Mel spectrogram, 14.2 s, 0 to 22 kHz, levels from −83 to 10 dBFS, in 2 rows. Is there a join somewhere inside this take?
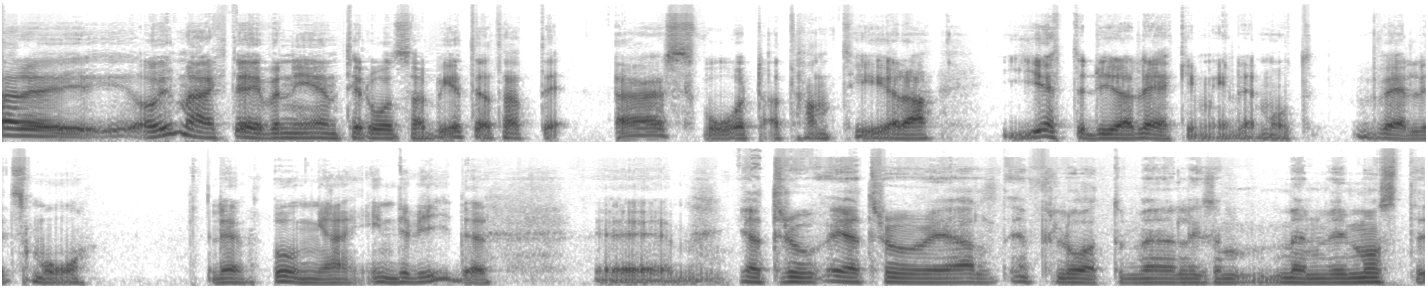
no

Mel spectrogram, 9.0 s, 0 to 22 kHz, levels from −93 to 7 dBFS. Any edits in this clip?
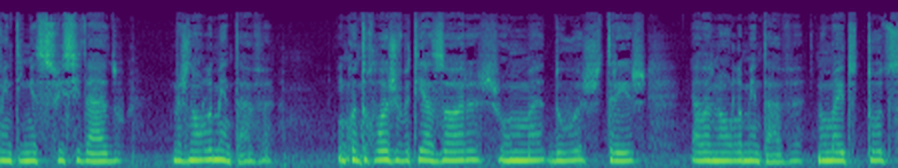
no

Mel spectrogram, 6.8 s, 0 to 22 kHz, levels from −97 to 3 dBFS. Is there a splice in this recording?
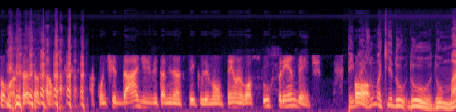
yes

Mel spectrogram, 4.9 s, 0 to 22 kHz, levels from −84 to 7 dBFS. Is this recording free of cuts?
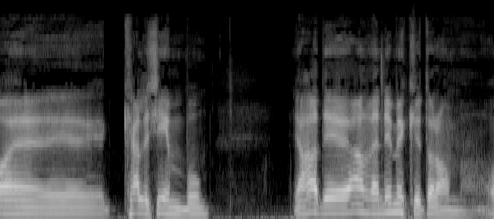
yes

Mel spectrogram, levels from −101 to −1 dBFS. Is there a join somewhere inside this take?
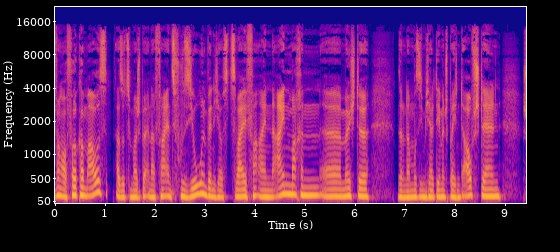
yes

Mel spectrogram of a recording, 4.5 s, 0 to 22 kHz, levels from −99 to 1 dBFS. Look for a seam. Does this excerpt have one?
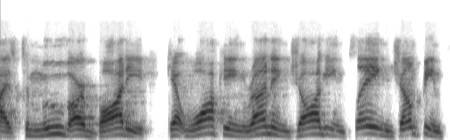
no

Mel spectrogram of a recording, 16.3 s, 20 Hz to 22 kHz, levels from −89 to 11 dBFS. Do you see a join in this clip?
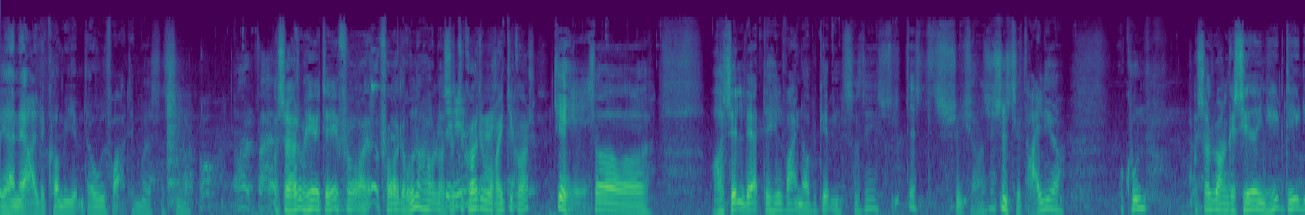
yes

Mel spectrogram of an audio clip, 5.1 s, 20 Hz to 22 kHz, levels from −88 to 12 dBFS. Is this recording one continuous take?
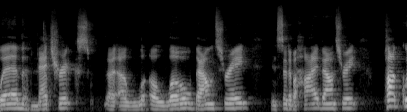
yes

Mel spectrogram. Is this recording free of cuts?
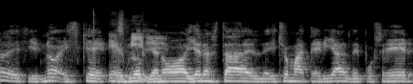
no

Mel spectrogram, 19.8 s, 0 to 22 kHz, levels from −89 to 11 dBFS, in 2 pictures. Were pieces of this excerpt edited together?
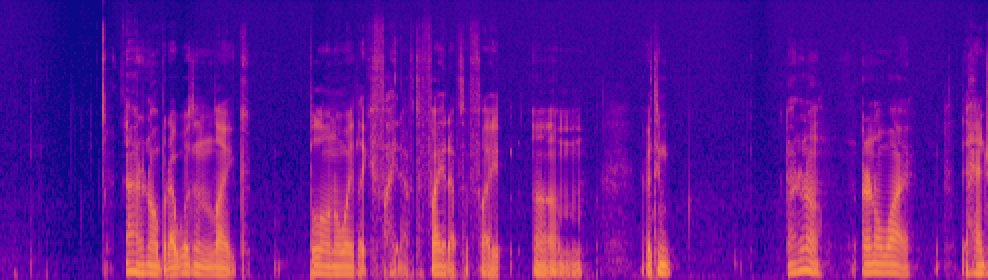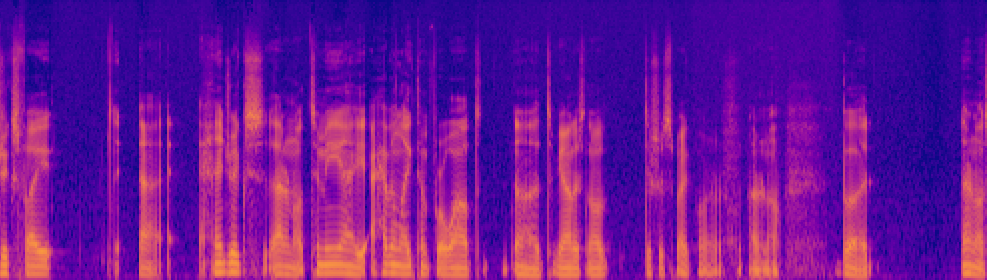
yes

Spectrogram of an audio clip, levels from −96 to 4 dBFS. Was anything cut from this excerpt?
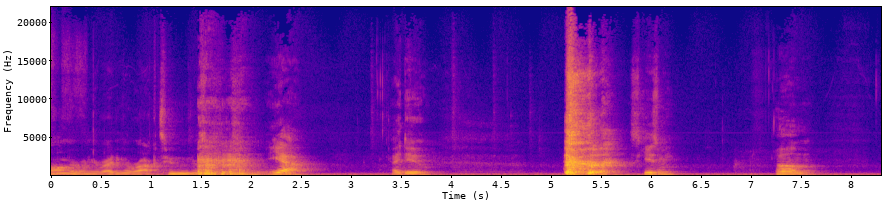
no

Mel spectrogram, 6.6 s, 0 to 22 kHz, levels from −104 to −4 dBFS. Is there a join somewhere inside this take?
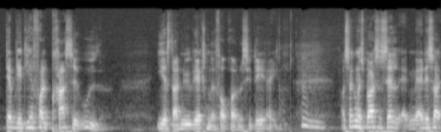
no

